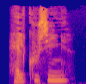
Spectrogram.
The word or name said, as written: halvkusine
